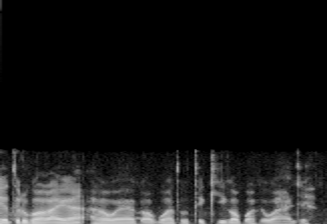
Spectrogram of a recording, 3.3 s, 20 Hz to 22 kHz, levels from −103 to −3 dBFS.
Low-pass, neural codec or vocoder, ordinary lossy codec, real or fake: 7.2 kHz; none; none; real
